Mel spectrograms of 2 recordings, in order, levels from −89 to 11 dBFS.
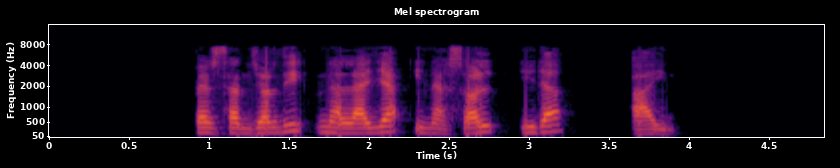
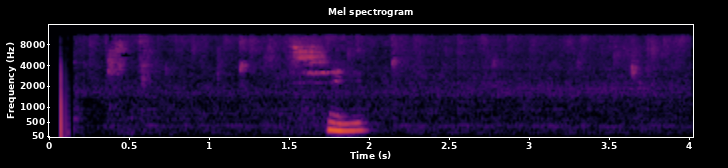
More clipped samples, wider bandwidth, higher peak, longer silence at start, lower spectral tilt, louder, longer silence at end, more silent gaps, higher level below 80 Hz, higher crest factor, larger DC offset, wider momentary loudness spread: neither; second, 8 kHz vs 11.5 kHz; about the same, -14 dBFS vs -14 dBFS; first, 0.95 s vs 0.15 s; about the same, -3.5 dB/octave vs -2.5 dB/octave; first, -32 LUFS vs -40 LUFS; first, 0.95 s vs 0 s; first, 2.90-2.94 s, 3.30-3.47 s, 3.53-3.62 s vs none; about the same, -68 dBFS vs -70 dBFS; second, 20 dB vs 30 dB; neither; second, 7 LU vs 20 LU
